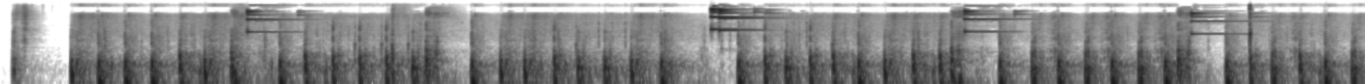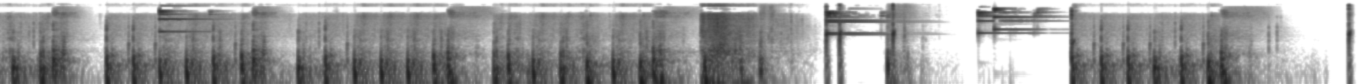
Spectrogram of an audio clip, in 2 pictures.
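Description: A pickaxe chips at stone in fast, steady knocks.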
